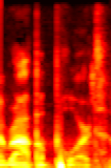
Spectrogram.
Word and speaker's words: Rappaport: Yeah, Rappaport. That's how he pronounced his last name.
